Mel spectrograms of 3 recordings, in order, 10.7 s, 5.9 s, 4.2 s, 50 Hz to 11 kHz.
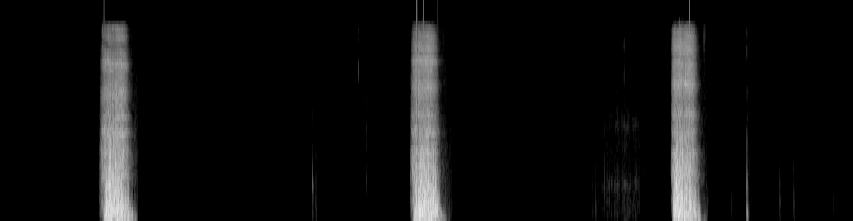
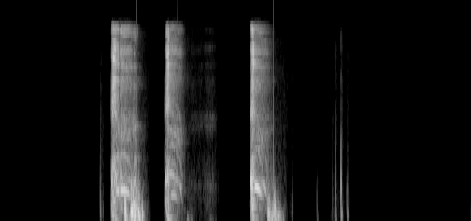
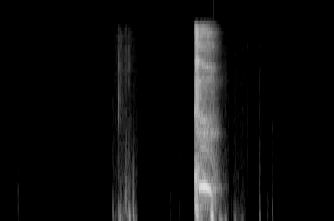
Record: {"exhalation_length": "10.7 s", "exhalation_amplitude": 28925, "exhalation_signal_mean_std_ratio": 0.23, "three_cough_length": "5.9 s", "three_cough_amplitude": 28963, "three_cough_signal_mean_std_ratio": 0.27, "cough_length": "4.2 s", "cough_amplitude": 27278, "cough_signal_mean_std_ratio": 0.21, "survey_phase": "alpha (2021-03-01 to 2021-08-12)", "age": "18-44", "gender": "Female", "wearing_mask": "No", "symptom_none": true, "symptom_onset": "12 days", "smoker_status": "Never smoked", "respiratory_condition_asthma": false, "respiratory_condition_other": false, "recruitment_source": "REACT", "submission_delay": "2 days", "covid_test_result": "Negative", "covid_test_method": "RT-qPCR"}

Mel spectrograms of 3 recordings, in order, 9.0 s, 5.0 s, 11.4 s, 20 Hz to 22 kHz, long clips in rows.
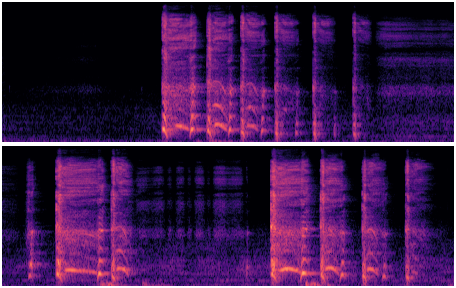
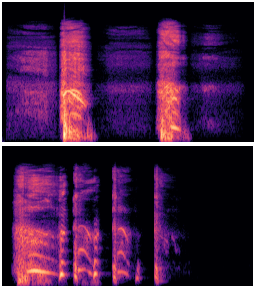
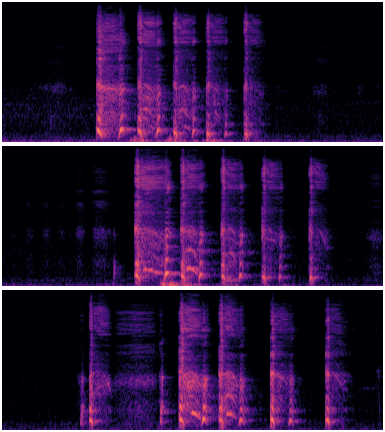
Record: {"cough_length": "9.0 s", "cough_amplitude": 9805, "cough_signal_mean_std_ratio": 0.45, "exhalation_length": "5.0 s", "exhalation_amplitude": 32768, "exhalation_signal_mean_std_ratio": 0.35, "three_cough_length": "11.4 s", "three_cough_amplitude": 4096, "three_cough_signal_mean_std_ratio": 0.4, "survey_phase": "alpha (2021-03-01 to 2021-08-12)", "age": "18-44", "gender": "Female", "wearing_mask": "No", "symptom_cough_any": true, "symptom_new_continuous_cough": true, "symptom_shortness_of_breath": true, "smoker_status": "Ex-smoker", "respiratory_condition_asthma": false, "respiratory_condition_other": false, "recruitment_source": "Test and Trace", "submission_delay": "1 day", "covid_test_result": "Positive", "covid_test_method": "RT-qPCR", "covid_ct_value": 20.5, "covid_ct_gene": "ORF1ab gene", "covid_ct_mean": 21.2, "covid_viral_load": "120000 copies/ml", "covid_viral_load_category": "Low viral load (10K-1M copies/ml)"}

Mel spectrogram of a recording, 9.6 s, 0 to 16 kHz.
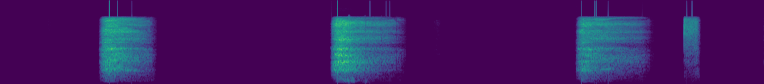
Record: {"exhalation_length": "9.6 s", "exhalation_amplitude": 25957, "exhalation_signal_mean_std_ratio": 0.28, "survey_phase": "alpha (2021-03-01 to 2021-08-12)", "age": "45-64", "gender": "Male", "wearing_mask": "No", "symptom_none": true, "smoker_status": "Never smoked", "respiratory_condition_asthma": false, "respiratory_condition_other": false, "recruitment_source": "REACT", "submission_delay": "3 days", "covid_test_result": "Negative", "covid_test_method": "RT-qPCR"}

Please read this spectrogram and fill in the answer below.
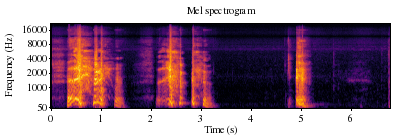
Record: {"three_cough_length": "6.8 s", "three_cough_amplitude": 32768, "three_cough_signal_mean_std_ratio": 0.38, "survey_phase": "beta (2021-08-13 to 2022-03-07)", "age": "45-64", "gender": "Male", "wearing_mask": "No", "symptom_cough_any": true, "symptom_sore_throat": true, "smoker_status": "Ex-smoker", "respiratory_condition_asthma": false, "respiratory_condition_other": false, "recruitment_source": "Test and Trace", "submission_delay": "1 day", "covid_test_result": "Positive", "covid_test_method": "LFT"}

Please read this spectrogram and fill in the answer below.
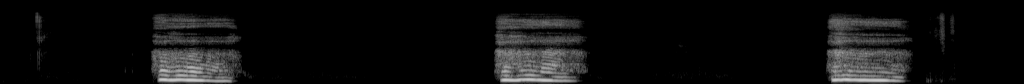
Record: {"exhalation_length": "10.2 s", "exhalation_amplitude": 15211, "exhalation_signal_mean_std_ratio": 0.41, "survey_phase": "alpha (2021-03-01 to 2021-08-12)", "age": "45-64", "gender": "Female", "wearing_mask": "No", "symptom_fatigue": true, "symptom_headache": true, "symptom_change_to_sense_of_smell_or_taste": true, "symptom_loss_of_taste": true, "symptom_onset": "3 days", "smoker_status": "Never smoked", "respiratory_condition_asthma": false, "respiratory_condition_other": false, "recruitment_source": "Test and Trace", "submission_delay": "1 day", "covid_test_result": "Positive", "covid_test_method": "RT-qPCR", "covid_ct_value": 17.0, "covid_ct_gene": "ORF1ab gene", "covid_ct_mean": 17.5, "covid_viral_load": "1900000 copies/ml", "covid_viral_load_category": "High viral load (>1M copies/ml)"}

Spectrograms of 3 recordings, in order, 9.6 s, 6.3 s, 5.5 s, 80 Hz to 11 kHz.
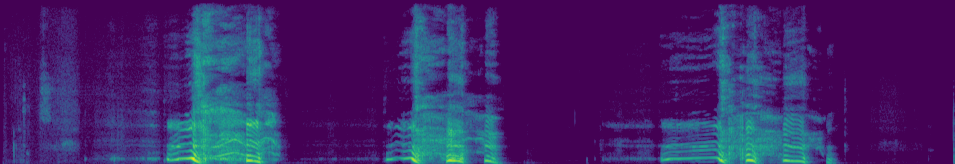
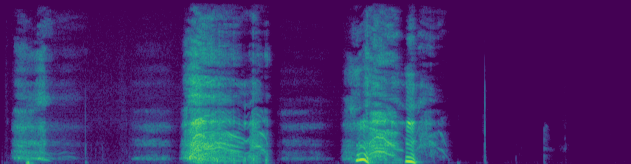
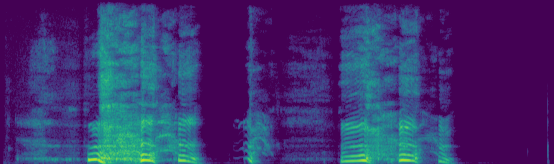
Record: {"three_cough_length": "9.6 s", "three_cough_amplitude": 32768, "three_cough_signal_mean_std_ratio": 0.32, "exhalation_length": "6.3 s", "exhalation_amplitude": 17851, "exhalation_signal_mean_std_ratio": 0.34, "cough_length": "5.5 s", "cough_amplitude": 31576, "cough_signal_mean_std_ratio": 0.42, "survey_phase": "beta (2021-08-13 to 2022-03-07)", "age": "45-64", "gender": "Male", "wearing_mask": "No", "symptom_cough_any": true, "symptom_runny_or_blocked_nose": true, "symptom_fatigue": true, "symptom_onset": "6 days", "smoker_status": "Ex-smoker", "respiratory_condition_asthma": true, "respiratory_condition_other": true, "recruitment_source": "Test and Trace", "submission_delay": "2 days", "covid_test_result": "Positive", "covid_test_method": "RT-qPCR", "covid_ct_value": 35.8, "covid_ct_gene": "ORF1ab gene"}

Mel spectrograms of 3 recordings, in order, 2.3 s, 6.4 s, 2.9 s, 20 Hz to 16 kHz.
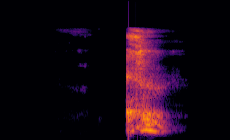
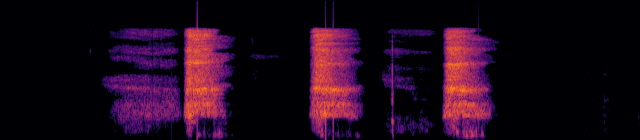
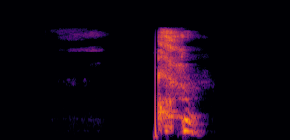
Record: {"three_cough_length": "2.3 s", "three_cough_amplitude": 32768, "three_cough_signal_mean_std_ratio": 0.32, "exhalation_length": "6.4 s", "exhalation_amplitude": 32368, "exhalation_signal_mean_std_ratio": 0.34, "cough_length": "2.9 s", "cough_amplitude": 28747, "cough_signal_mean_std_ratio": 0.29, "survey_phase": "beta (2021-08-13 to 2022-03-07)", "age": "18-44", "gender": "Female", "wearing_mask": "No", "symptom_runny_or_blocked_nose": true, "symptom_fatigue": true, "symptom_onset": "2 days", "smoker_status": "Ex-smoker", "respiratory_condition_asthma": false, "respiratory_condition_other": false, "recruitment_source": "Test and Trace", "submission_delay": "1 day", "covid_test_result": "Positive", "covid_test_method": "RT-qPCR", "covid_ct_value": 19.3, "covid_ct_gene": "ORF1ab gene", "covid_ct_mean": 19.7, "covid_viral_load": "340000 copies/ml", "covid_viral_load_category": "Low viral load (10K-1M copies/ml)"}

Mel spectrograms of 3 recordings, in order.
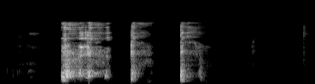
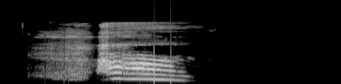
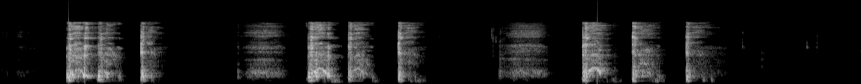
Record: {"cough_length": "3.2 s", "cough_amplitude": 28325, "cough_signal_mean_std_ratio": 0.31, "exhalation_length": "3.4 s", "exhalation_amplitude": 30631, "exhalation_signal_mean_std_ratio": 0.46, "three_cough_length": "8.6 s", "three_cough_amplitude": 31995, "three_cough_signal_mean_std_ratio": 0.34, "survey_phase": "beta (2021-08-13 to 2022-03-07)", "age": "65+", "gender": "Male", "wearing_mask": "No", "symptom_shortness_of_breath": true, "symptom_sore_throat": true, "smoker_status": "Current smoker (1 to 10 cigarettes per day)", "respiratory_condition_asthma": false, "respiratory_condition_other": false, "recruitment_source": "REACT", "submission_delay": "2 days", "covid_test_result": "Negative", "covid_test_method": "RT-qPCR"}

